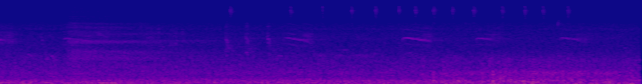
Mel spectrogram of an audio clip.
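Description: Birds calling: short, downward-slurred whistled notes repeated about once a second over a steady low background rumble. A run of faint high ticks, about three a second, comes in the middle.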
